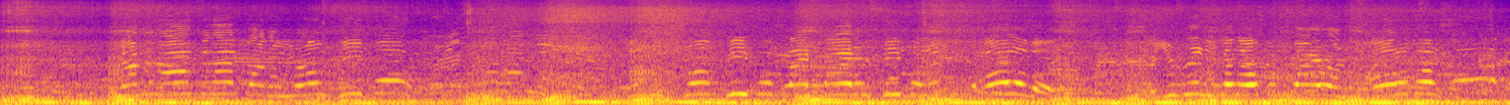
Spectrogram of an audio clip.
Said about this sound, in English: There's a man in the street with a motorcycle. He is revving.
